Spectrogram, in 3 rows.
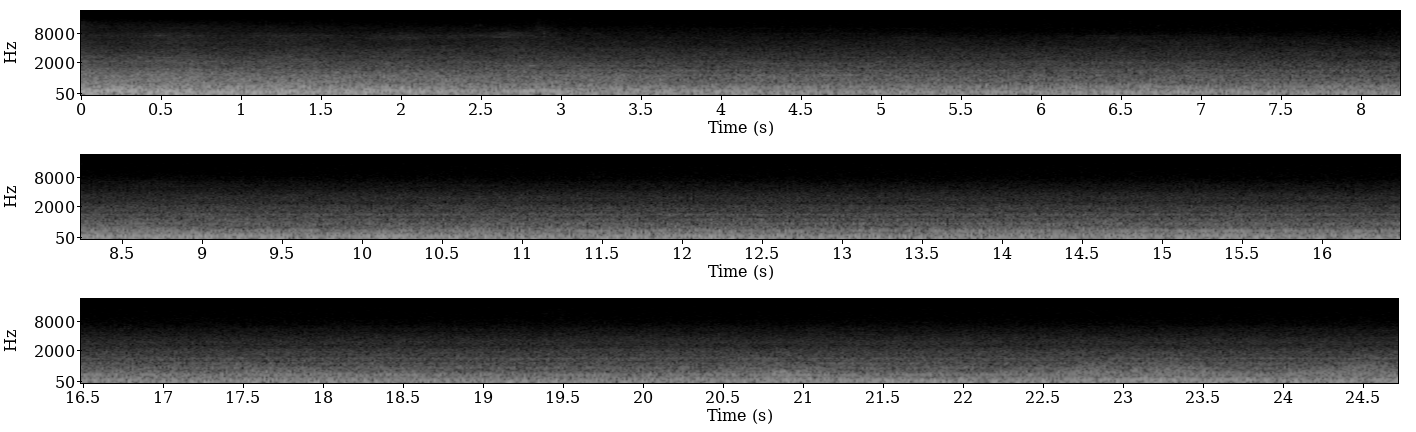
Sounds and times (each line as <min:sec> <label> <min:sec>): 0:00.0 ventilation 0:24.7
